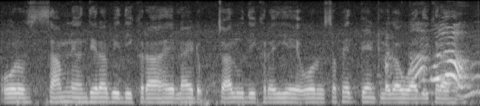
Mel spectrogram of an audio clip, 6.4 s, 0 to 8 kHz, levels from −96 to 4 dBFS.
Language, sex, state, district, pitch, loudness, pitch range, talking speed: Hindi, male, Gujarat, Gandhinagar, 125 Hz, -18 LUFS, 120-125 Hz, 185 wpm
